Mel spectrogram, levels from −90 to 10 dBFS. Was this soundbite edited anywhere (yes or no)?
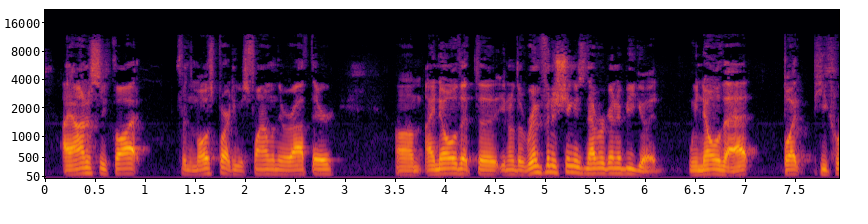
no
